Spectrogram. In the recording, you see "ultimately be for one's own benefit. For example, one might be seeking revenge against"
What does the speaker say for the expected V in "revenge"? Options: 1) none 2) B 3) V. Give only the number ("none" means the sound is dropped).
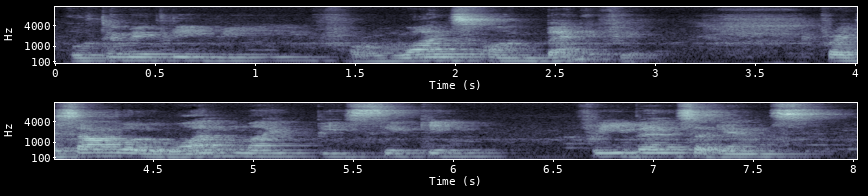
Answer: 2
